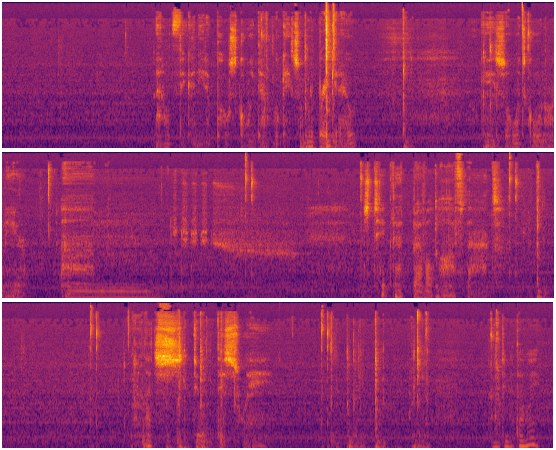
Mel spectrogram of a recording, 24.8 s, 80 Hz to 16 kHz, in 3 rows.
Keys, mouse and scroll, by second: 4.4 p, 6.1 Tab, 7.5 alt+a, 7.7 click, 11.8 click, 13.4 click, 14.0 scroll up 2, 15.0 alt+a, 15.7 click, 16.1 Tab, 17.7 click, 19.0 ctrl+b, 21.6 alt+a, 22.1 Tab, 22.2 scroll down 3, 22.6 alt+a, 22.7 middle click, 23.9-24.6 scroll up 3, 24.6 scroll down 2.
